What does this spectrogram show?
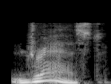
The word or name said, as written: drest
